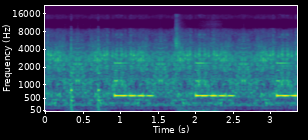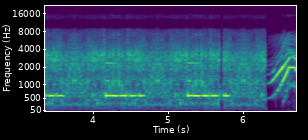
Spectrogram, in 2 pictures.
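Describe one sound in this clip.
Short electronic chimes sound one after another.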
